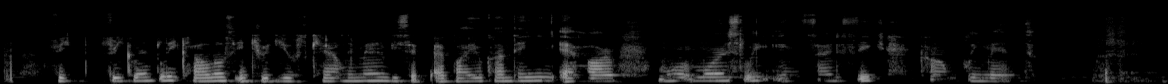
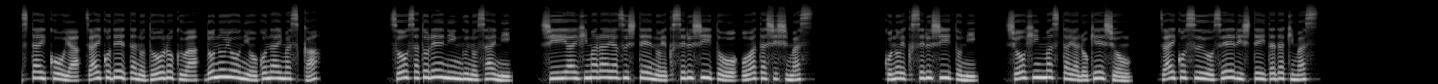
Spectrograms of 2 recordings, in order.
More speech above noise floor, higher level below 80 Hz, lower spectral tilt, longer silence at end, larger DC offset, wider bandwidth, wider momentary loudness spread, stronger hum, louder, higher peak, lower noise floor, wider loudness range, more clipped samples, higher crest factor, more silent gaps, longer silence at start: second, 36 dB vs over 71 dB; second, -80 dBFS vs -66 dBFS; about the same, -5.5 dB/octave vs -5 dB/octave; second, 0 s vs 1.2 s; neither; second, 11.5 kHz vs 15.5 kHz; first, 14 LU vs 9 LU; neither; second, -36 LUFS vs -20 LUFS; second, -14 dBFS vs -8 dBFS; second, -72 dBFS vs under -90 dBFS; first, 7 LU vs 2 LU; neither; first, 24 dB vs 12 dB; second, none vs 3.20-3.87 s, 5.13-5.38 s, 8.15-8.81 s, 9.78-10.03 s, 11.32-11.57 s; second, 0.05 s vs 0.2 s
